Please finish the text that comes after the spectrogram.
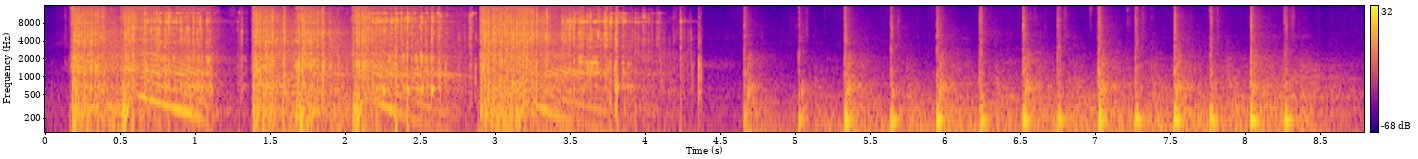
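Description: A 21mm socket on a power impact wrench takes off six wheel lug nuts, with loud bursts of rattling hammering, then a fast, even series of sharp clacks close by.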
